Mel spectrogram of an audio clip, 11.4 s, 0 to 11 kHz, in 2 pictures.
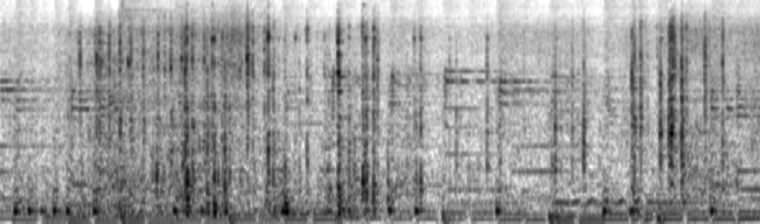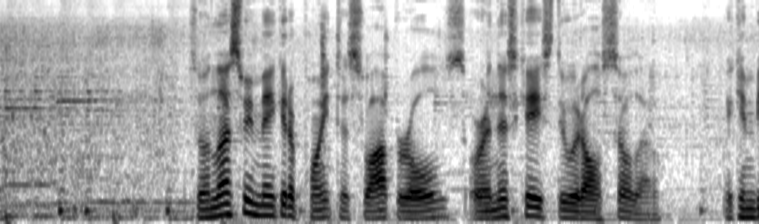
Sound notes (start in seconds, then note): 0.7 chain clinking; 3.8 upbeat music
